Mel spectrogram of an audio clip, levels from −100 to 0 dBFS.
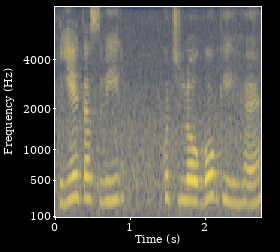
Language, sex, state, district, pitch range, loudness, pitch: Hindi, female, Haryana, Jhajjar, 240-280 Hz, -16 LUFS, 255 Hz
